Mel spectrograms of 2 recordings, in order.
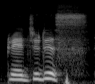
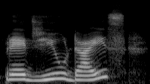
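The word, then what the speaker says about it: prejudice: इस वर्ड का सही प्रोनाउंसिएशन है प्रेजडिस प्रेजुडिस ना कि प्रेज्यूडाइस ना ही प्रेज्यूडिस ज्यू को पूरा नहीं कहना है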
